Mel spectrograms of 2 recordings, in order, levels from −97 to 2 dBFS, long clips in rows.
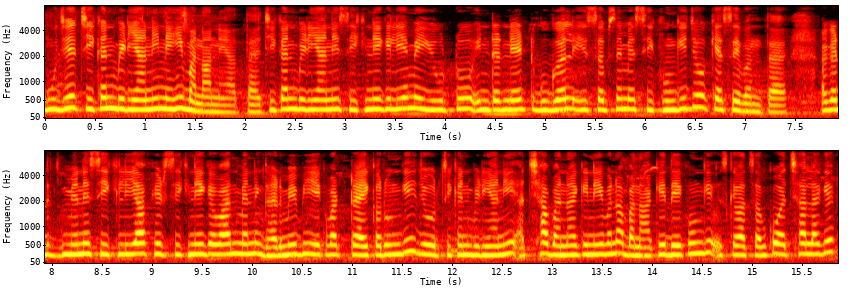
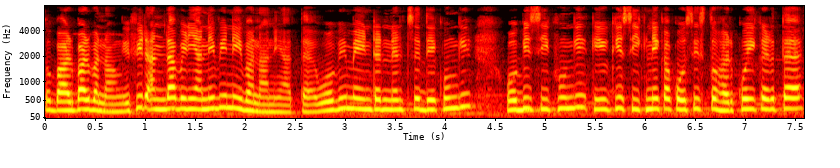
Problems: constant background noise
